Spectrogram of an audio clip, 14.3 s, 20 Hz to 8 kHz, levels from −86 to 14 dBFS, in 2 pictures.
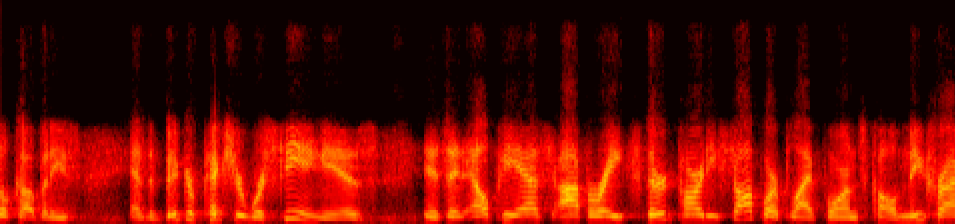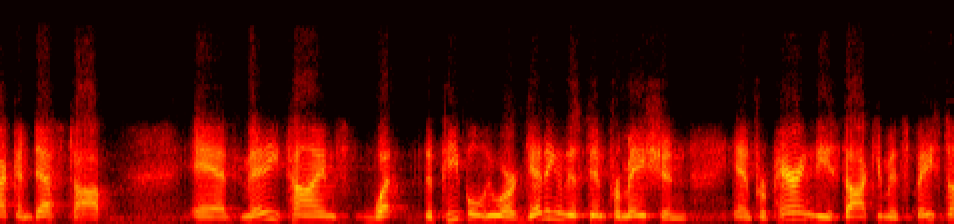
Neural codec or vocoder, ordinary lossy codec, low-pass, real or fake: codec, 24 kHz, 0.5 kbps, DualCodec; AAC, 48 kbps; 7.2 kHz; fake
